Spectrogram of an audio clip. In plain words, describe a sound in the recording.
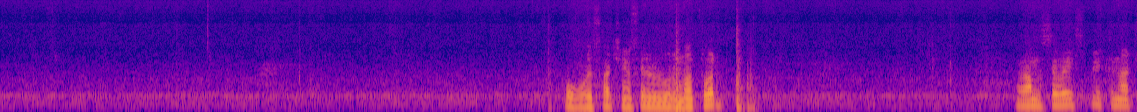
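Bees buzz steadily all around.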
